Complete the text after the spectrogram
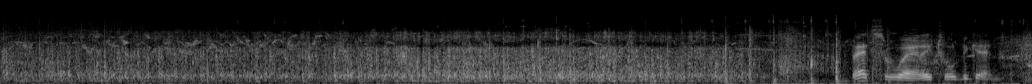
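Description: Hooves clop as a horse pulls a carriage.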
